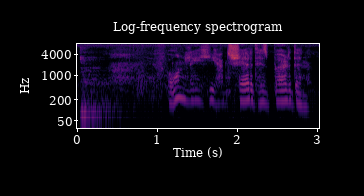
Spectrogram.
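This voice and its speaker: A woman's voice: lowish voice, takes it slowly, a little hiss or hum. An actress playing a battle-worn, loyal female mercenary in a video game, speaking tersely and sincerely. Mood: mournful. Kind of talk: dramatic game cutscene dialogue.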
